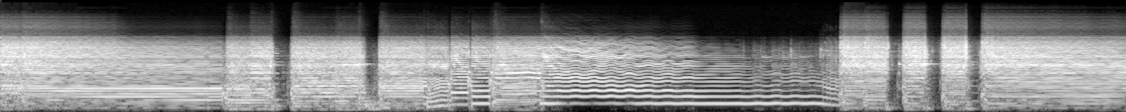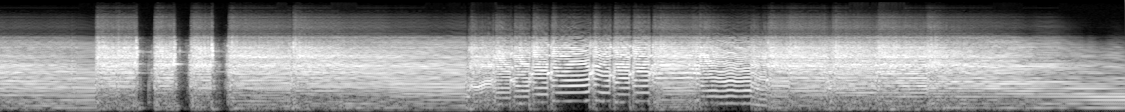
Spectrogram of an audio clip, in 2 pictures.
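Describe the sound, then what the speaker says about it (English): An electric guitar plays through a Boss distortion pedal, loud and heavily saturated, with strummed chords and ringing sustained notes while the pedal's tone control is raised from darker low settings toward harsher, nastier ones. "I'll start off with the tone control pretty low on the lower settings and then raise it up to those nastier settings"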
